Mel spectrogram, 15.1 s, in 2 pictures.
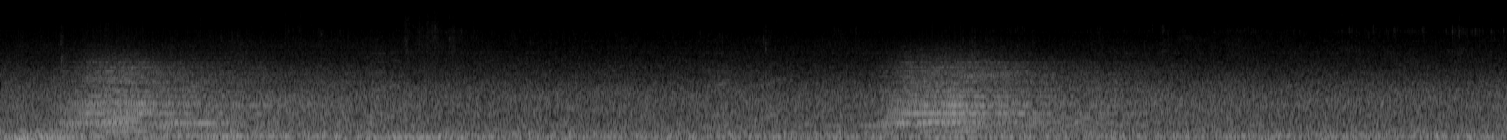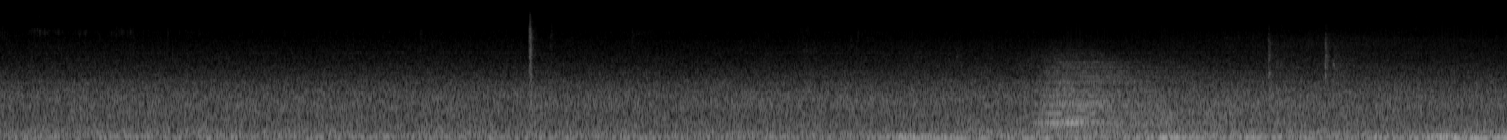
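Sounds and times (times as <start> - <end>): freight train rumbling past: 0.0 - 9.8, 11.3 - 15.0
locomotive horn: 0.2 - 1.9, 4.2 - 6.0, 12.6 - 13.7.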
